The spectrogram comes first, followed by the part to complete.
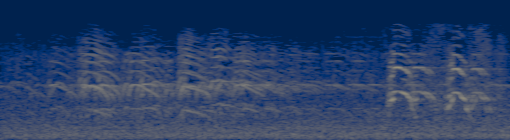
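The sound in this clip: Seagulls calling over the sea at the shore as the tide comes in: faint, scattered clusters of harsh, wavering calls over a steady background hiss, with a louder pair of calls near the end.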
